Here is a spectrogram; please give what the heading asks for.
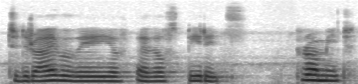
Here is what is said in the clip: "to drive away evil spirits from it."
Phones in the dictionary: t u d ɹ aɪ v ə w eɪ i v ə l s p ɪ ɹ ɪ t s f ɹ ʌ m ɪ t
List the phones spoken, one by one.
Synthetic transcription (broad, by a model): t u d ɹ aɪ v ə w eɪ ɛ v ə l s p ɪ ɹ ɪ t s p ɹ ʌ m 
